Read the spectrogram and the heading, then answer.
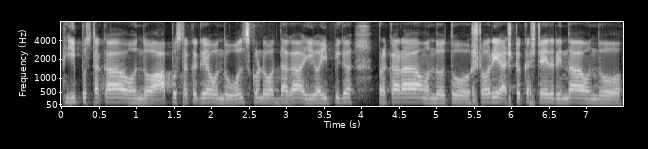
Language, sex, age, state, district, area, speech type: Kannada, male, 18-30, Karnataka, Chikkaballapur, urban, spontaneous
